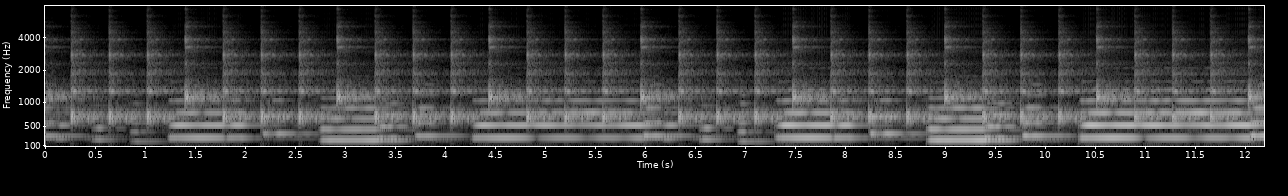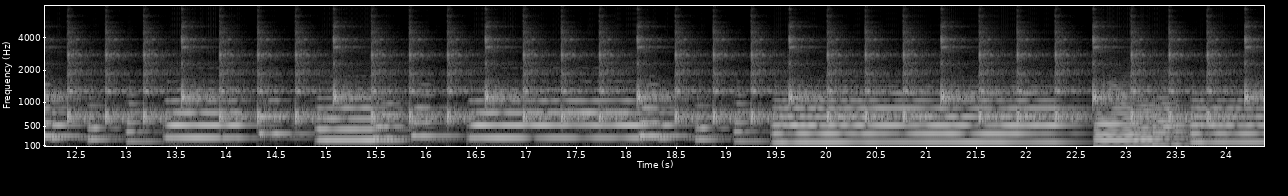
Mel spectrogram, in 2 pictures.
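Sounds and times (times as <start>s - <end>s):
baritone: 0.0s - 24.3s.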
